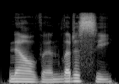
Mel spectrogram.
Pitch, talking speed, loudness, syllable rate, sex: 125 Hz, 250 wpm, -18 LUFS, 5.0 syllables/s, male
